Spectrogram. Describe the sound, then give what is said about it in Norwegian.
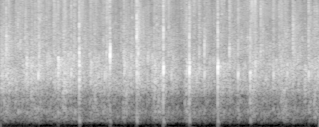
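An audience applauds steadily, a dense wash of many hands clapping with a few sharper individual claps standing out. The applause holds at an even, moderate loudness throughout with no voices. “Men eh, så en applaus Kanskje for helga.”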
